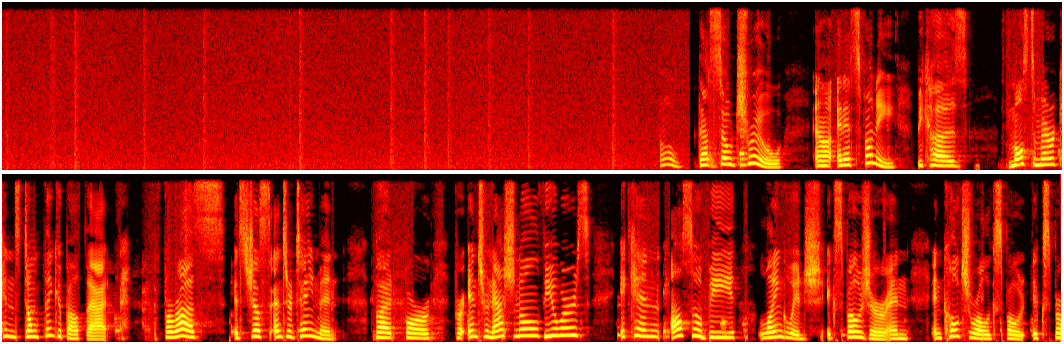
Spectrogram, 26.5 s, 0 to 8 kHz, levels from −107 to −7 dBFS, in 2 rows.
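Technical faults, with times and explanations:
8.61 s to the end: background gated by the echo canceller. From here on, the room tone behind the speech repeatedly sinks and returns, dropping by as much as about 40 dB, for roughly seven seconds in all. Each time the far side plays through the loudspeaker, the canceller clamps the microphone down, taking the ambience with it, then releases. On a spectrogram the faint background floor vanishes in blocks and reappears. The waveform shows the noise floor collapsing to near silence between those blocks.
8.85–9.6 s, 11.06–12.25 s, 13.19–13.29 s, 14.65–15.13 s, 16.08–22.6 s, 23.76–23.8 s and 25.08–26.32 s: echo leak. A delayed, ghostly copy of the speech trails the original by 424 ms at first, and the gap stretches steadily to 510 ms by the last one. It is about 5 dB under the speech at its loudest and about 25 dB under at its faintest. The likely cause is a loudspeaker on one end whose echo canceller let part of its own playback back into the microphone. 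A spectrogram shows faint duplicate harmonic patterns shifted right by about half a second.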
